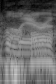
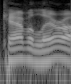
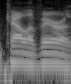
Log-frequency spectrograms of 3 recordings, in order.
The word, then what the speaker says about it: Cavalera: Is it Cavalera? I've been calling him Calavera this whole time. I think it's Cavalera. That's how I've always pronounced it, but maybe I'm wrong.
